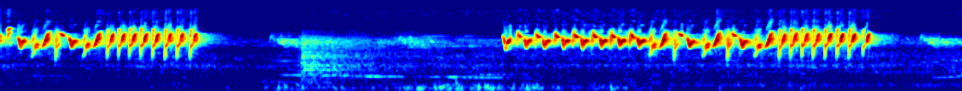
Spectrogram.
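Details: European goldfinch, called maknine khalwi (wild goldfinch) in the Algerian style, singing two loud bursts of rapid, high, tinkling twittered notes, each about a second long and separated by a short pause with faint background rustling.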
